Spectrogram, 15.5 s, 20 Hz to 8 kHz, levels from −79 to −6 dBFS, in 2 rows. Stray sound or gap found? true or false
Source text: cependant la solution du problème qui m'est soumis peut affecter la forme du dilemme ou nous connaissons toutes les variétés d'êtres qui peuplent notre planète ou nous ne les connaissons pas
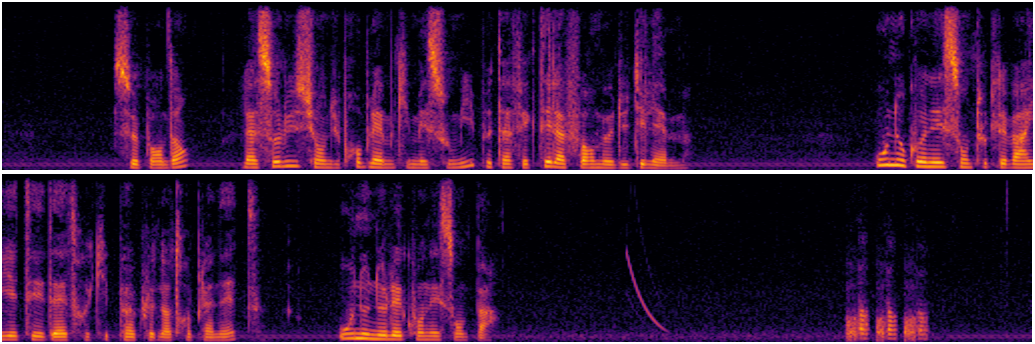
true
